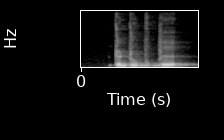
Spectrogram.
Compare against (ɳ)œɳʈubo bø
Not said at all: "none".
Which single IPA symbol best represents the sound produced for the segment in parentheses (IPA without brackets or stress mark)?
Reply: ʈ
